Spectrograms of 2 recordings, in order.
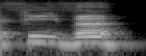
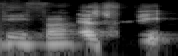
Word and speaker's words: FIFA: pronounce the word people you say fever rather than FIFA a fever yeah with a V rather than F so they're mocking you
